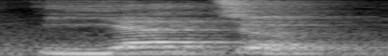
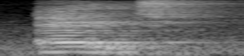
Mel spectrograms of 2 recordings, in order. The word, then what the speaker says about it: H: इसको पढ़ते हैं यच, यच, य और च। क्या ये सही है? आप भी जानते होंगे, ऑफ कोर्स नॉट, नहीं सही है। इसका सही प्रोनाउंसिएशन क्या होगा? H। क्या होगा? H, right, like that, IJK।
